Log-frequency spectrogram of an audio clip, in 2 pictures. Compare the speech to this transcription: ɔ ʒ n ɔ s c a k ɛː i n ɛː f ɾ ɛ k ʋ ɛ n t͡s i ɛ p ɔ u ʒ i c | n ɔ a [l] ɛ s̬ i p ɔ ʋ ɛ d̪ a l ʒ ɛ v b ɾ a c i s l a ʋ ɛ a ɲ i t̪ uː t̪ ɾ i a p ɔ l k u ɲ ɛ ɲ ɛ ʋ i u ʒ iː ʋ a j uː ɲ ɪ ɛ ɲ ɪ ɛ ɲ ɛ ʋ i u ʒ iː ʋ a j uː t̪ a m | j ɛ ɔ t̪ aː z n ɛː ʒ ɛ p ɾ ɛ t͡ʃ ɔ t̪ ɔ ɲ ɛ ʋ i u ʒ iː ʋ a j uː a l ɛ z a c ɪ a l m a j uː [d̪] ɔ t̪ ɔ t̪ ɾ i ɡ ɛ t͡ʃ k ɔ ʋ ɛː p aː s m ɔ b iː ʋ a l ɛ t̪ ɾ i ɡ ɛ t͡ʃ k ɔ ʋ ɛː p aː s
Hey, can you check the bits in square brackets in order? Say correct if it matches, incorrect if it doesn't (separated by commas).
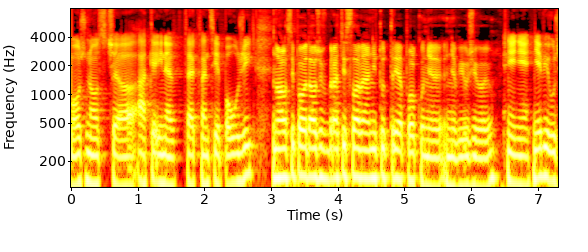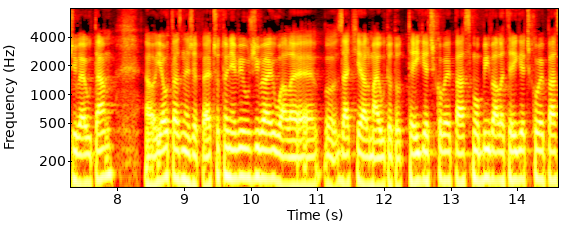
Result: correct, incorrect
